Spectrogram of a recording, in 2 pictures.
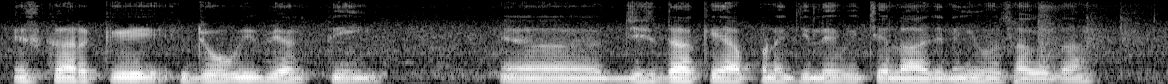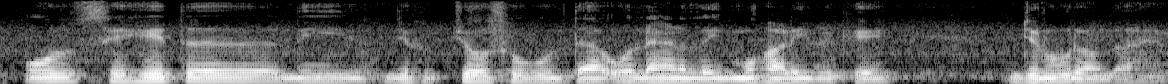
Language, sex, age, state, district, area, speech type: Punjabi, male, 45-60, Punjab, Mohali, rural, spontaneous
